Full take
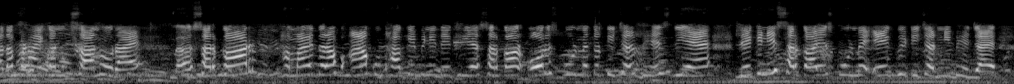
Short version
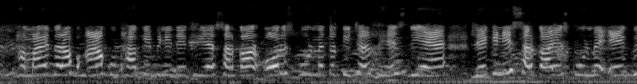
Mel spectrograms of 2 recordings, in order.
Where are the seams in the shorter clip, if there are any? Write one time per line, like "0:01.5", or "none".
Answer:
none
